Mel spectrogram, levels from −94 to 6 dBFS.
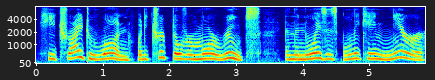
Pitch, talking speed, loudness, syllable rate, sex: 245 Hz, 165 wpm, -14 LUFS, 4.0 syllables/s, female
